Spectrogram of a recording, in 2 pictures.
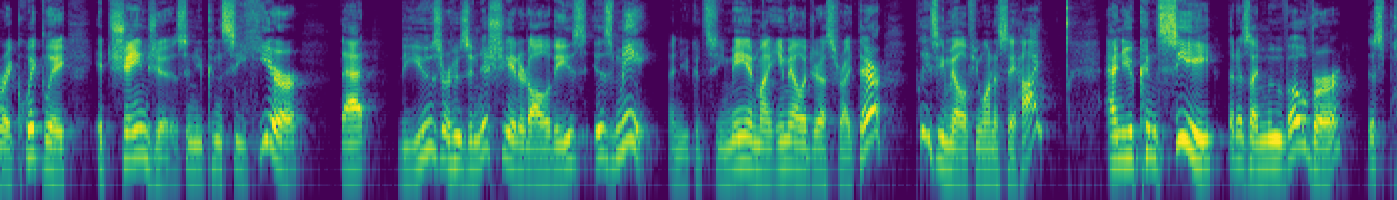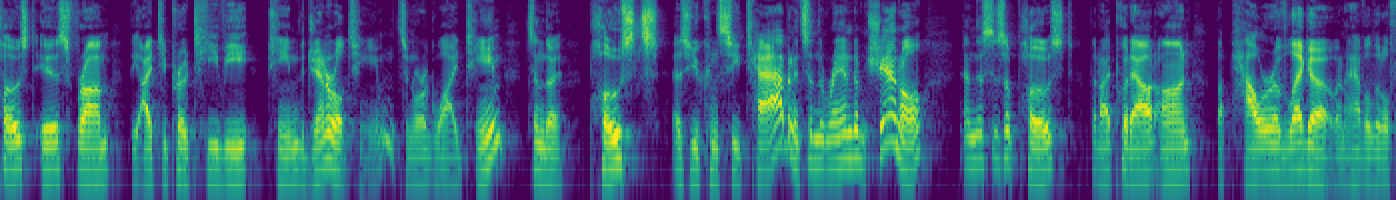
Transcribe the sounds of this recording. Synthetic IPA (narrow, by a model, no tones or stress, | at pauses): ɛɹikʰw̥ɪkli | ɨt̚t͡ʃʰẽɪ̃nd͡ʒɪzɨ̃njɨkʰn̩sihiɹ | ðɨt̪̚ | ðɨjʉzə˞hʉzɨnɪʃieɪɾɨɾɔlˠʌvðizɪzmiʔɨ̃njɨkɨ̃nsimiɨ̃nmaɪimeɪlˠədɹɛsɹaɪt̪̚ðə˞ | pʰl̥izimeɪlˠəfjɨwɑ̃ntʰɨseɪhaɪ | ʔɨ̃njɨkʰɨ̃nsiðɨɾɨzaɪmuvoʊvə˞ | ðɪspʰoʊstɪz̥fɹʌ̃mðiʔa̰ɪtʰipʰɹ̥oʊtʰivitʰĩmðɨd͡ʒɛnə˞l̩ˠtʰḭ̃mɨtsn̩ɔɹɡwa̰ɪd̚tʰĩmɨtsɨ̃nðɨ | pʰoʊstsʔɨzjɨkʰn̩sitʰæbɨ̃nɨtsɨ̃nðəɹæ̃ndɨ̃mt͡ʃʰænl̩ˠ | ʔɨ̃nðɪsɨzəpʰoʊst̪ | ðəɾaɪpʰʊɾaʊɾn̩ | ðəpʰaʊə˞ʌvlɛɡoʊə̰̃ñaɪɨvəlɪɾl̩ˠ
